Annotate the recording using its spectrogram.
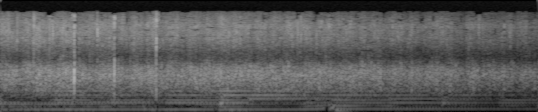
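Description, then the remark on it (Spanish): Steady audience applause, a dense wash of clapping that holds for about four seconds at an even level, with a faint low hum running underneath and no talking. “Otro aplauso, chicos, por favor.”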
